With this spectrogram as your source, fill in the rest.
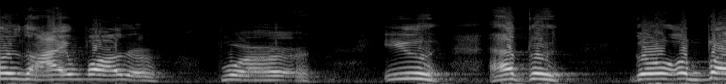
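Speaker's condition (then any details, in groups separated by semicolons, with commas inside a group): Cerebral palsy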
